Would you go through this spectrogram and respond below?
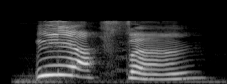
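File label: "mian fen", Mandarin Chinese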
